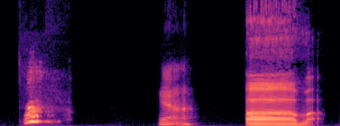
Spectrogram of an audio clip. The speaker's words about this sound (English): That was funny that the dog just barked, because I keep seeing pets walk by and I'm like, and I was like, wait, how many are there? There's two, and they're crazy, but yeah, fun.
